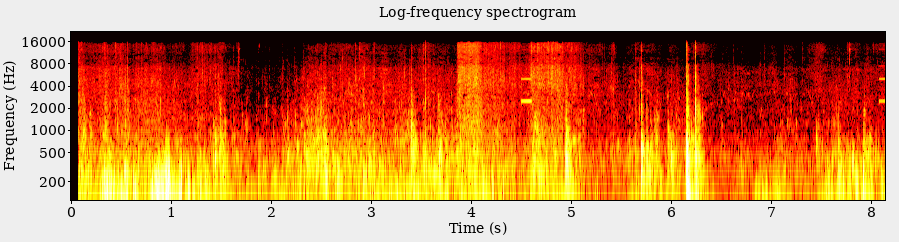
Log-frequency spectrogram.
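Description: Wind buffeting the phone microphone, with rubbing and knocking handling noise while an angler fights a fish on a spinning rod and reel. There is a heavy rumble in the first second and one sharp knock about six seconds in.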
